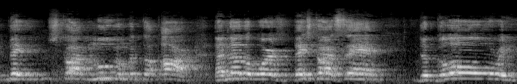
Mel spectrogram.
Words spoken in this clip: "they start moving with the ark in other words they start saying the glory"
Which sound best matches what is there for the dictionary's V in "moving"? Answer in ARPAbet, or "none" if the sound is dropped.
V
